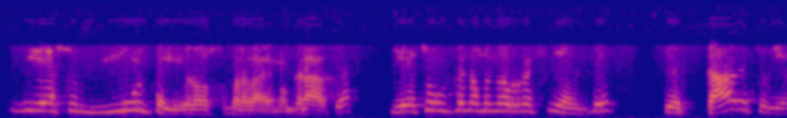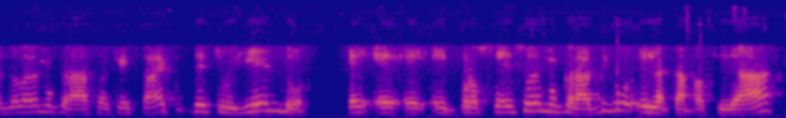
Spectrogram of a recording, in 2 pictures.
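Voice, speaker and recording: Venezuelan man on a husky phone line. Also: high-pitched. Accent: Venezuelan Spanish. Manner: earnest, repeats words while searching, rhetorical questions. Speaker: political consultant guest. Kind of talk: radio interview over the phone.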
